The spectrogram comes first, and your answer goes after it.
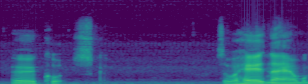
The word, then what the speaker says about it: Irkutsk: have one other plane here called, let me pronounce it correctly, Irkutsk.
